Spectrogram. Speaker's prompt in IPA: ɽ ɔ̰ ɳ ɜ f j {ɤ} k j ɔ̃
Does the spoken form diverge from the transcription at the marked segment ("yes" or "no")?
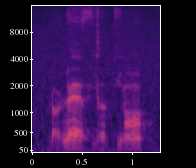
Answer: no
